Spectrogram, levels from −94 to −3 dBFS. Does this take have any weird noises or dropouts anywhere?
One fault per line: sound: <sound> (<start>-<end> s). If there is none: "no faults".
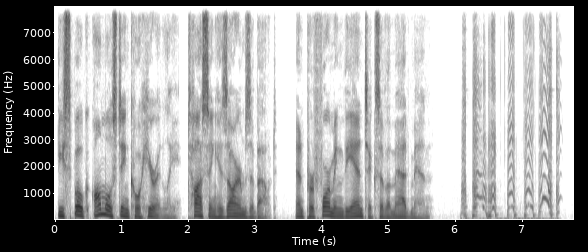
sound: squeak (6.1-7.6 s)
